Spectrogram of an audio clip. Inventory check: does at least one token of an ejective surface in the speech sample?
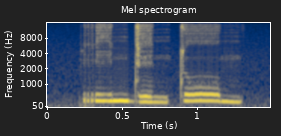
no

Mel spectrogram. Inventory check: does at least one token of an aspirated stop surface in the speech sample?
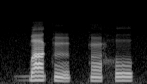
no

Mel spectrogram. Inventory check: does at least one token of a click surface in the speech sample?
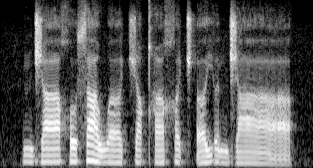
no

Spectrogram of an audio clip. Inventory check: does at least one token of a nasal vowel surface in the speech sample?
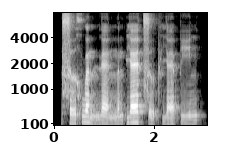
no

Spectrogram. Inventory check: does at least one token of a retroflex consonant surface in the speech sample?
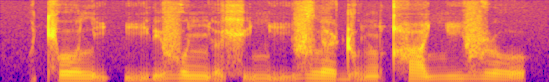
yes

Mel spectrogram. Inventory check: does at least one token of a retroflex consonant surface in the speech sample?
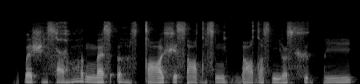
no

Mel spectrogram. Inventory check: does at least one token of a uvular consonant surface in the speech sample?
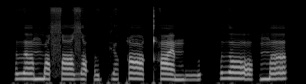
yes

